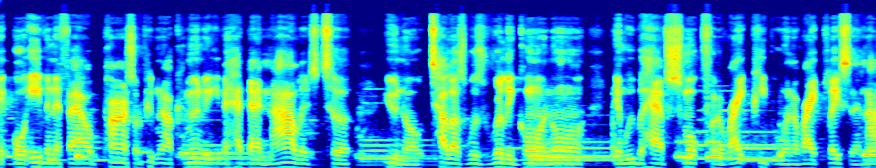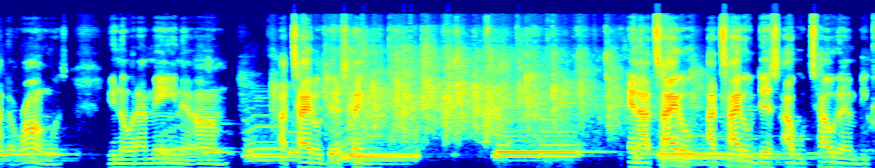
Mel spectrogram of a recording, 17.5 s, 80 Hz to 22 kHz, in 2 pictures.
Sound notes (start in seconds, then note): 13.1 applause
